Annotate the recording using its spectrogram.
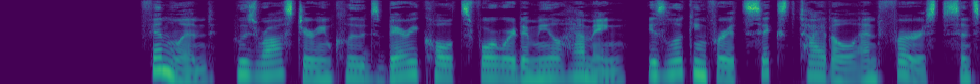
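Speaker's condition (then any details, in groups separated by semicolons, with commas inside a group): No condition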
